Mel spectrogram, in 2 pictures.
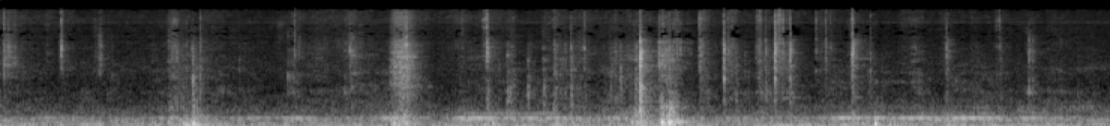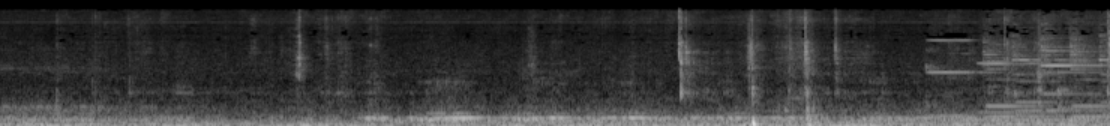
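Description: Scattered clicks and knocks of plastic and metal parts being handled by hand on a dot matrix printer's print-head carriage, over a steady low hum. A short melody starts near the end.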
